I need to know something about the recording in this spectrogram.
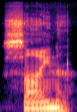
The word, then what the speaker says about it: sine: three letter abbreviations but we still pronounce them as if they were spelled this way sine cosine tangent when you're reading an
